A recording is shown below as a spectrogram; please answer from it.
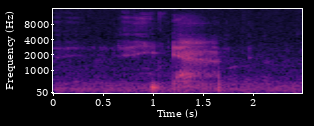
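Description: Faint, indistinct speech picked up from well off the microphone, with a small click about a second in.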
